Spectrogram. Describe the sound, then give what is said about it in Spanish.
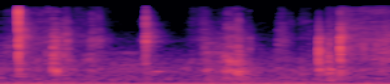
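Sheets of paper being folded into a paper airplane: a few soft, crisp crinkles and rustling snaps, faint and brief, with quiet pauses between handling sounds. “justo tengo un papel aquí. Que hagas un avión con papel.”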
